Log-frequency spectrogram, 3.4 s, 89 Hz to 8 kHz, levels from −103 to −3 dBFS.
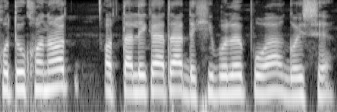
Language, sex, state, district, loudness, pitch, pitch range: Assamese, male, Assam, Sonitpur, -14 LUFS, 200 Hz, 195-215 Hz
